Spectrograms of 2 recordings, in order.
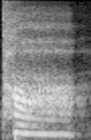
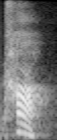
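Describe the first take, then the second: First: It is said with breath leaking at onset. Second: It is said plainly with no extra breath. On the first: "바람 새는 소리를" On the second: "H가 없으면 그냥 타"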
